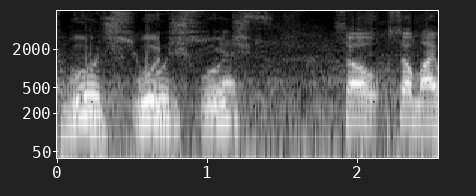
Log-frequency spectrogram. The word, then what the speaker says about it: Łódź: I'm going to say the American pronunciation, Lotz. Uh-huh. Is that right? Lotz, but it's Łódź.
